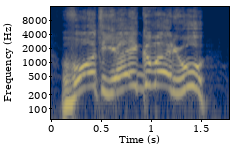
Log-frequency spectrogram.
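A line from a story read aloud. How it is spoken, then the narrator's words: Joyful yell. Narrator (Russian): радостно заорал Мортон и от избытка чувств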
